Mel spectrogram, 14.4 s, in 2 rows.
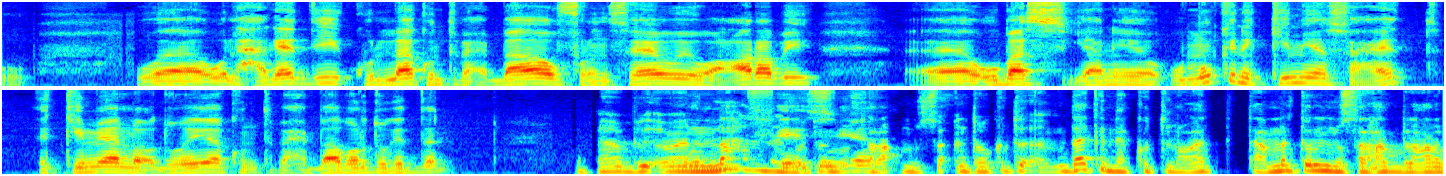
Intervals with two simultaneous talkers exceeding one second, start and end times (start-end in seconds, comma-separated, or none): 10.5-11.7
